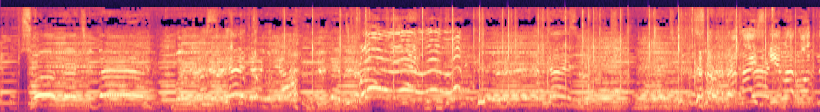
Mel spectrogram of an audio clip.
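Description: Two small Russian button accordions (garmons) playing a lively folk tune, with several men's voices singing along loosely.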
